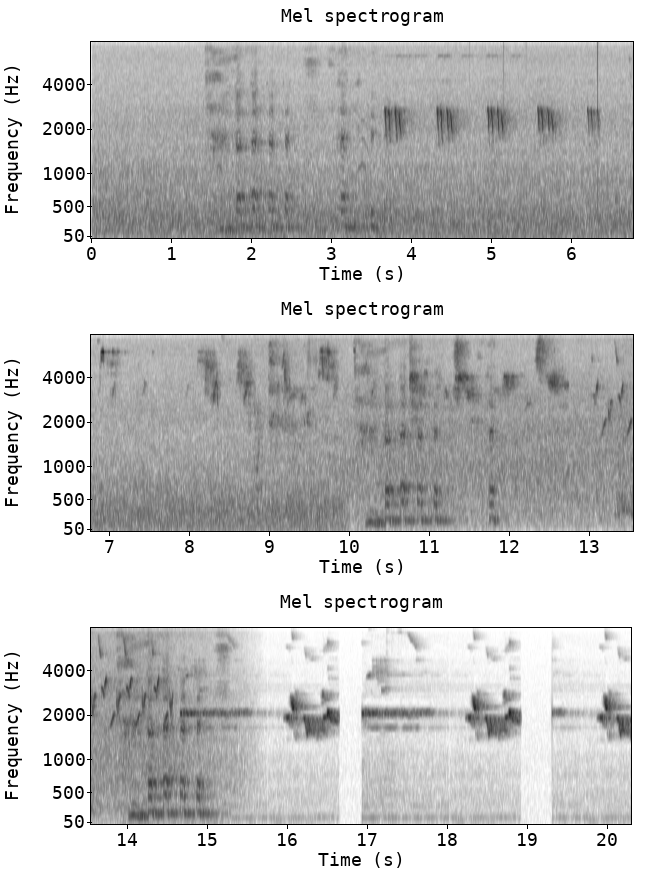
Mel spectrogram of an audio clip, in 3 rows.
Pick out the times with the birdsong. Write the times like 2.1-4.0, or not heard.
3.6-20.2.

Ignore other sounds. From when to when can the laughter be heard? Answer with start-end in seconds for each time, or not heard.
1.4-3.8, 10.1-11.9, 13.8-15.3.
